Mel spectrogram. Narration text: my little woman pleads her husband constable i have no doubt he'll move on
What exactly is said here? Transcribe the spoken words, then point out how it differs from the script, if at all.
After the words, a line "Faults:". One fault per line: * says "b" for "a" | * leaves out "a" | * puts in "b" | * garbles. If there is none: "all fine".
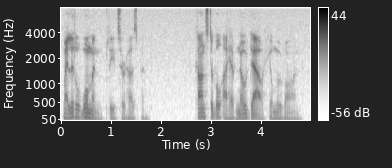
my little woman pleads her husband constable i have no doubt he'll move on
Faults:
all fine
